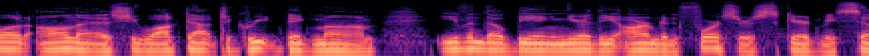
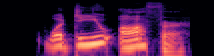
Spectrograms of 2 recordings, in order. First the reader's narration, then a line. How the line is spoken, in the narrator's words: Alna said sharply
